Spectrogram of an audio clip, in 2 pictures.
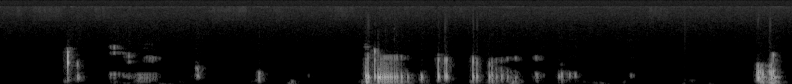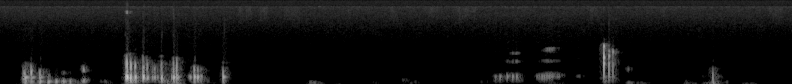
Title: stomach growling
